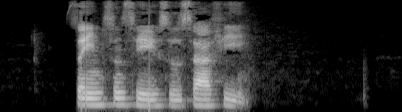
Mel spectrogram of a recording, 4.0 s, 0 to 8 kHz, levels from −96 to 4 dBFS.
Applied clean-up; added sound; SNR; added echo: none; none; none; none.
